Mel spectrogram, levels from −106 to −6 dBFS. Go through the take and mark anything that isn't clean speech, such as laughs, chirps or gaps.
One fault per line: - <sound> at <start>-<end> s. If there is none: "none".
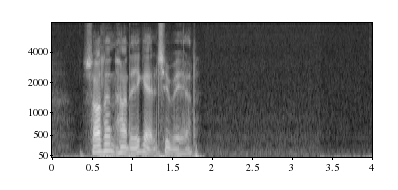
none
